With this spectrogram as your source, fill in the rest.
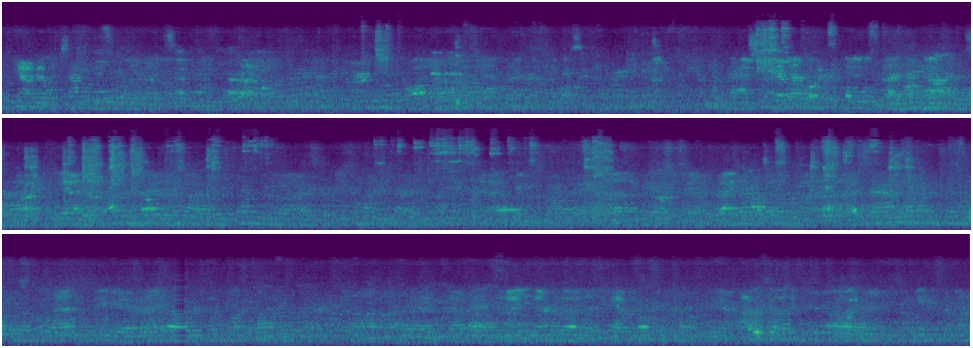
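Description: Several men talk and chatter nearby.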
